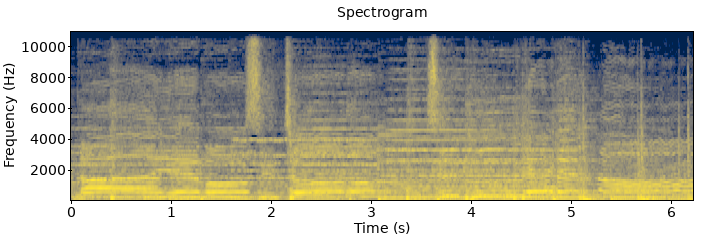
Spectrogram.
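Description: Two male singers singing a Korean pop ballad together over a backing band with a steady drum beat; held notes with vibrato near the end.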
